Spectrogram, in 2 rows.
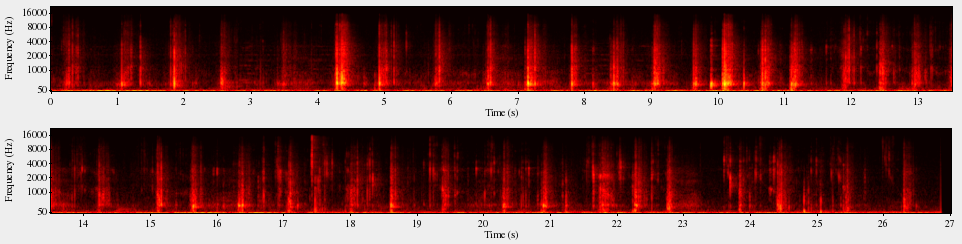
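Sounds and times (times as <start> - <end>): crunching and chewing ice: 0.0 - 26.6.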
